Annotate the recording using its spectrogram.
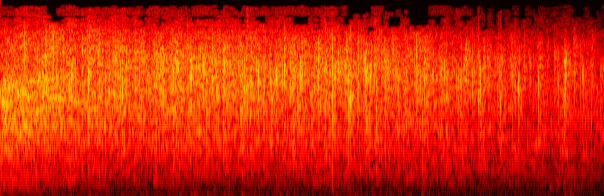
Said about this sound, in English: And I didn't ask for any applause either.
